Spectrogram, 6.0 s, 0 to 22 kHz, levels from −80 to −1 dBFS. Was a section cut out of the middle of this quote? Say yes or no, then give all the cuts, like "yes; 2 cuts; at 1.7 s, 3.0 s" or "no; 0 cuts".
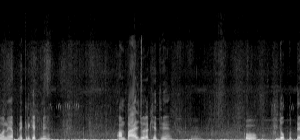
no; 0 cuts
